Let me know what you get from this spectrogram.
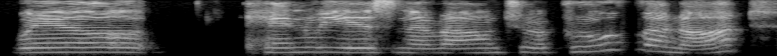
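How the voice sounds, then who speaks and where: A woman's voice: on the high side, steady tone, slow pace, sharp tone, rough recording. A woman playing a cheerful, teasing grandmother among old friends in an amateur comedy play reading. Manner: good-humored, teasing. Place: online video-call play reading.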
